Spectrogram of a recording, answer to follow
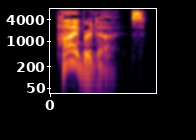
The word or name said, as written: hybridize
